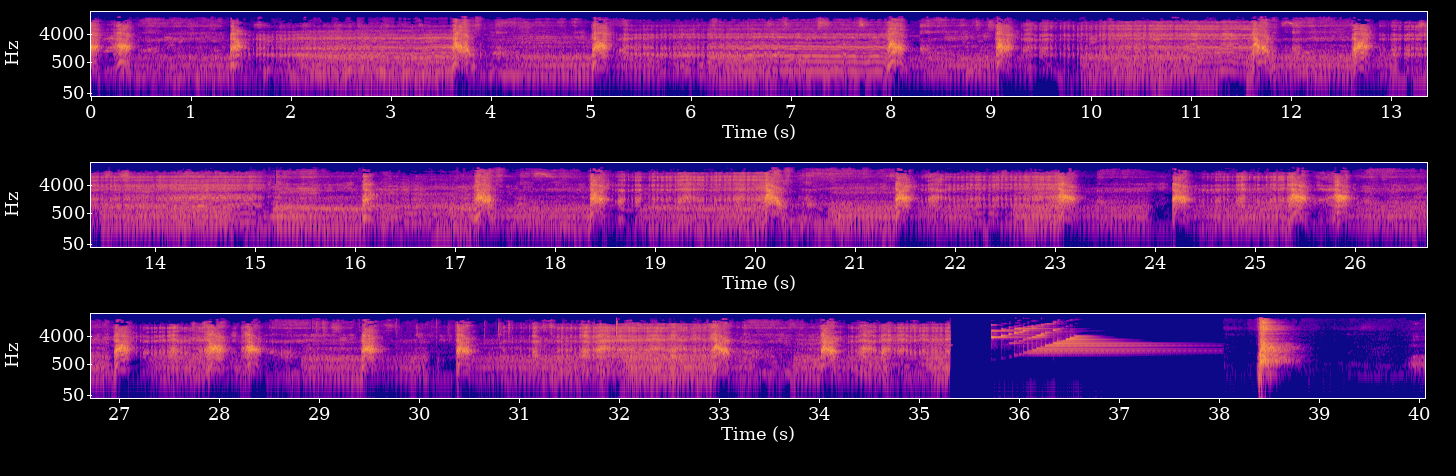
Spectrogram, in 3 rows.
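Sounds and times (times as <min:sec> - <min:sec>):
dog barking: 0:00.0 - 0:00.4, 0:03.6 - 0:03.9, 0:05.0 - 0:05.3, 0:08.0 - 0:08.2, 0:09.0 - 0:09.3, 0:11.6 - 0:11.9, 0:12.6 - 0:12.9, 0:17.2 - 0:17.5, 0:18.4 - 0:18.6, 0:20.1 - 0:20.4, 0:21.4 - 0:21.6, 0:23.0 - 0:23.3, 0:24.2 - 0:24.4, 0:27.9 - 0:28.5, 0:29.4 - 0:29.7, 0:32.9 - 0:33.2, 0:34.0 - 0:34.2, 0:38.4 - 0:38.9.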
